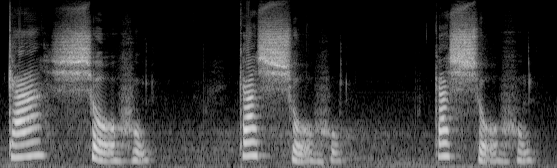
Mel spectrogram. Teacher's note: We have the double r which is pronounced like ha ha ha in the most common accent.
